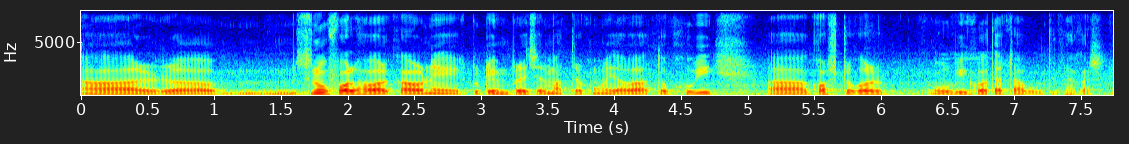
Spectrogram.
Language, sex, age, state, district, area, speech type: Bengali, male, 60+, West Bengal, Purulia, urban, spontaneous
